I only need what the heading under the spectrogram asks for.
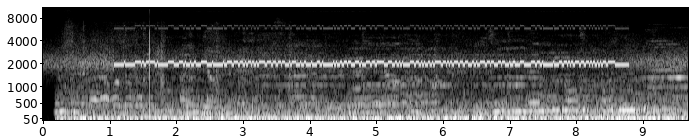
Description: RTTY (45.45 baud, 170 Hz shift), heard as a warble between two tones, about 2050 Hz centre, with radio static, a narrow filter and the noise inside a car. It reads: OH9A DE LZ7FLH TNX FER CALL. UR RST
